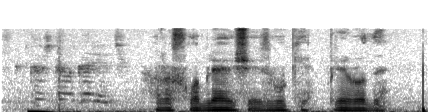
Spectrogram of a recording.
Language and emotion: Russian, neutral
